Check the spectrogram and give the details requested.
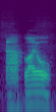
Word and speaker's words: Lyell: But the reading of, how do I pronounce that name? Lyell.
